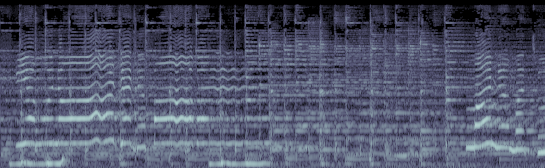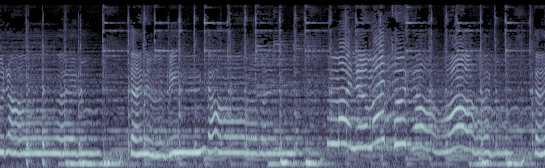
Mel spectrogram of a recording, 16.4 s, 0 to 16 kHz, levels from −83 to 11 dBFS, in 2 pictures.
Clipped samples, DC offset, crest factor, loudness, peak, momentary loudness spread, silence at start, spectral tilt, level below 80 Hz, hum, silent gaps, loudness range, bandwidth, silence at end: under 0.1%; 0.3%; 14 dB; -15 LUFS; -2 dBFS; 10 LU; 0 s; -4.5 dB/octave; -40 dBFS; none; none; 6 LU; 15 kHz; 0 s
